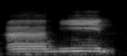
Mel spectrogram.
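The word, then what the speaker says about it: آمين: Alifnya bisa pendek, bisa panjang. Bisa dibacanya amin, bisa. Atau bisa amin, ada dua. Asal jangan baca al-amin aja. Al-amih.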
